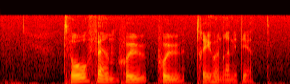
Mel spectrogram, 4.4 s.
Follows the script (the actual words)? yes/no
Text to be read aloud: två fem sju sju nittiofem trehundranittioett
no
